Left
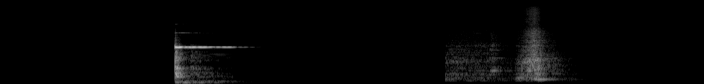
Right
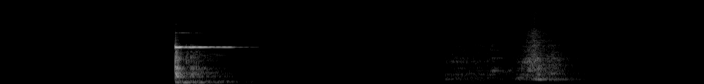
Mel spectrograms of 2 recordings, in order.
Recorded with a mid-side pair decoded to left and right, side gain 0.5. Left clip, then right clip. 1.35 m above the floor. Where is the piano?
30° left, 2.5 m.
